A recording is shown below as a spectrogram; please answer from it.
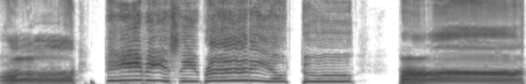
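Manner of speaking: very high, whining, drawn-out power-drill noise. Describing how loud the drills are, doing an impression of a drill. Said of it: "This is um my impression of a drill".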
